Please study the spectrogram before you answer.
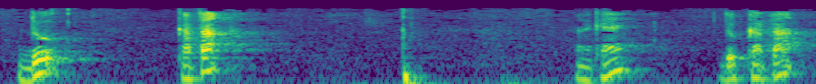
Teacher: dukkata also has a retroflex t here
